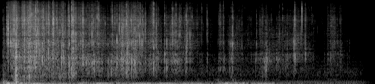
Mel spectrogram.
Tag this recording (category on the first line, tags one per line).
Sound effects > Objects / House appliances
Blue-brand
Blue-Snowball
crumple
foley
paper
